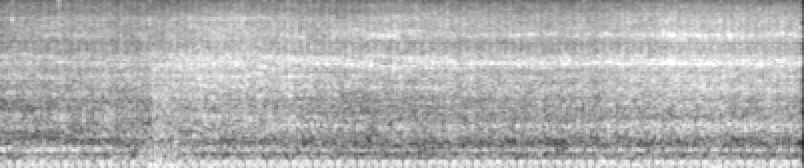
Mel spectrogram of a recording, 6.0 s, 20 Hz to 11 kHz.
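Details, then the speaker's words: 1976 Dodge Power Wagon W100 4x4 V8 with bad blow-by, valve cover off, running: steady deep idle, no tick on this side while the other side plinks a little; owner suspects valve seals/valves not closing fully; idle without valve tick. "you can hear a little plank on that side but nothing on this side"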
